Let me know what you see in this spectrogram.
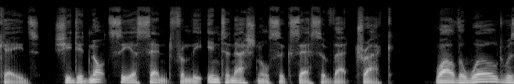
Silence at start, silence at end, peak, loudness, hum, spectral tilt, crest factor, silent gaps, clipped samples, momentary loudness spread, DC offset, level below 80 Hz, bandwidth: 0 s; 0 s; -4 dBFS; -23 LUFS; none; -5.5 dB/octave; 16 dB; 4.10-4.15 s; under 0.1%; 9 LU; under 0.1%; -36 dBFS; 16.5 kHz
